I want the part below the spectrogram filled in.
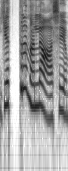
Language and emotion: Malayalam, surprised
